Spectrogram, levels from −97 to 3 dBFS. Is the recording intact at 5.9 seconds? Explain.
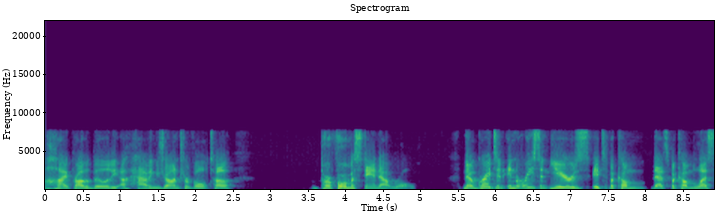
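Yes, the audio is intact at 5.9 seconds, with no fault at that moment.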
